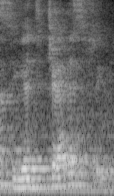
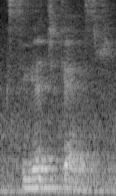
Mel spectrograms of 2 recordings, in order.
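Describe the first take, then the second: First: सीएच केमिस्ट्री, ch spoken as k; teacher says केमिस्ट्री with a hard k. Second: सीएच stressed, केमिस्ट्री with a hard k, softer and falling; ch as k, soft recap. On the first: Teacher showing class the k sound in केमिस्ट्री. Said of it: "सीएच mostly किसकी आवाज़ देता है". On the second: Teacher softly repeating the k sound for students. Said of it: "के की आवाज़ देता है ना". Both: Shown as a demonstration.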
